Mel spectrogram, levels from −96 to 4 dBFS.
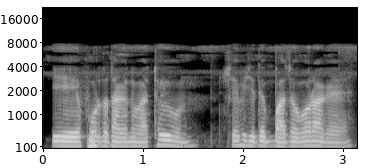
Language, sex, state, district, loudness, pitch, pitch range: Chakma, male, Tripura, Unakoti, -18 LUFS, 125 Hz, 115-130 Hz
